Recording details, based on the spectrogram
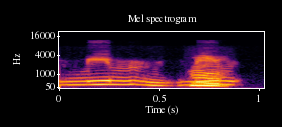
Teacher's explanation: kedua bibir jadi dengan merapatkan bibir gitu Ya keluarnya mim itu merapatkan mim mim merapatkan bibir ya Heeh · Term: syafatain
